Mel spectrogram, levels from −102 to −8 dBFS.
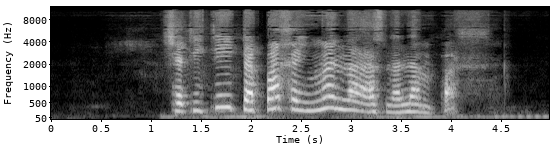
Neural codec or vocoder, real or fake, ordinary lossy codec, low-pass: codec, 32 kHz, 1.9 kbps, SNAC; fake; AAC, 32 kbps; 10.8 kHz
